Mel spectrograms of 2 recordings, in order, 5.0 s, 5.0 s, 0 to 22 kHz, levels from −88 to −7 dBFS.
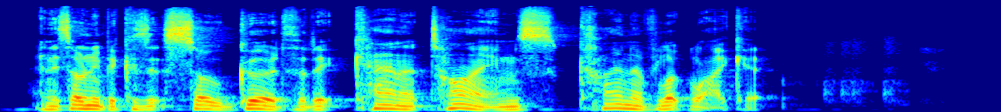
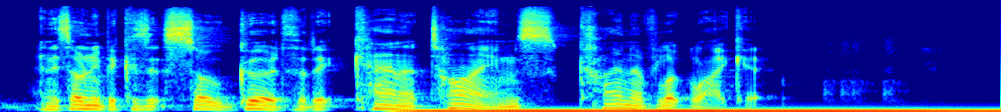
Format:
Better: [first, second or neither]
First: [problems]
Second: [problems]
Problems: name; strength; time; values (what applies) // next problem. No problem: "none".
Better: first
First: none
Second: background music; very loud; throughout; 2 dB above the speech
